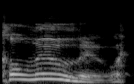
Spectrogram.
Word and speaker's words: Cthulhu: According to Lovecraft, it should be pronounced Cthulhu.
